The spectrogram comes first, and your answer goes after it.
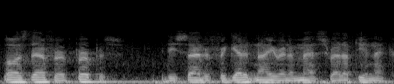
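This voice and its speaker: An American actor playing a stern, sceptical police lieutenant in 1950s radio drama style, curt and matter-of-fact. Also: male voice, low-pitched, steady tone, quick pace, lightly acted. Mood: stern, accusing. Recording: old radio, narrow band, noisy.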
